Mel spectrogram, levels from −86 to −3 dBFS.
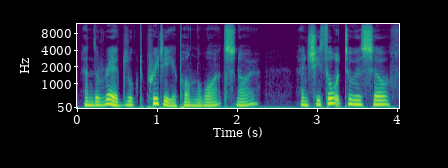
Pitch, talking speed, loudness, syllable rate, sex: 145 Hz, 210 wpm, -17 LUFS, 5.7 syllables/s, male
